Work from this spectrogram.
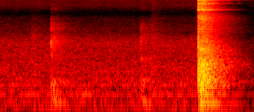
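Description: Two light metallic taps, then one sharp, loud hammer blow on a coin die striking a token, ringing briefly before fading.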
